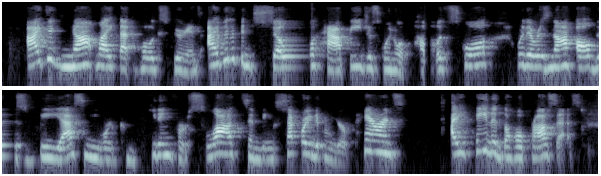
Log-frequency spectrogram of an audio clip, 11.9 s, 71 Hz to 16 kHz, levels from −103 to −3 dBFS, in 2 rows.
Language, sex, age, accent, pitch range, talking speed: English, female, 20-39, American, 205-270 Hz, 215 wpm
